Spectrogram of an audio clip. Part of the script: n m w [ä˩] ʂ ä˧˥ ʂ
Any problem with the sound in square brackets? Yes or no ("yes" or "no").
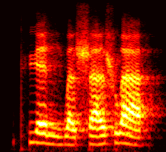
no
